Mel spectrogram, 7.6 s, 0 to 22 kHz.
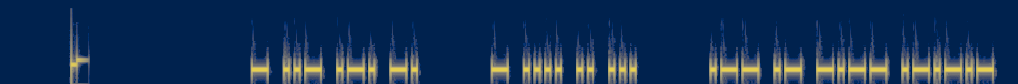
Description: Morse code, heard as a keyed tone, about 30 wpm, 700 Hz. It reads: TURN THIS WAY.
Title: 2x Word-Spacing - Sentences from Top 200 Words - 30wpm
